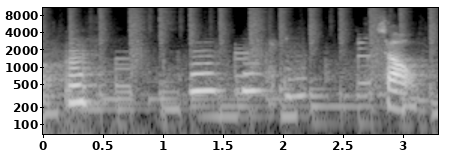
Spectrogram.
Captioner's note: hums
